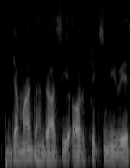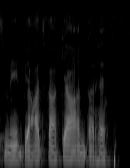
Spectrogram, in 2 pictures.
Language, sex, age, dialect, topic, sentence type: Hindi, male, 41-45, Garhwali, banking, question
